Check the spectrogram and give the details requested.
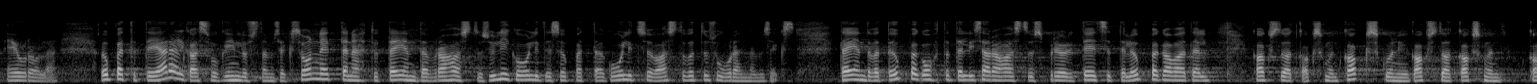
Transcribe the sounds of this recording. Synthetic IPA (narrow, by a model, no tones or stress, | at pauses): e̞wɾo̞lḛ | ɤpːˑe̞t̪ːˑɑt̪ːˑe̞jæɾe̞lkɑsvukind̪lust̪ɑmise̞kso̞nːe̞t̪ːe̞næht̪ud̪̥̚t̪æje̞nd̪̥ɑvrɑɦɑst̪usylʲiko̞ːlʲid̪̥e̞sɤpːˑe̞t̪ːˑɑjɑko̞ːlʲit̪ːˑu̥se̞vɑst̪uvɤt̪ːˑusuːɾe̞nd̪̥ɑmise̞̰ks | t̪æje̞nd̪ɑvɑt̪ːˑe̞ɤpːe̞ko̞ht̪ɑd̪e̞lisɑɾɑɦɑst̪usprio̞ɾit̪ːe̞ːt̪set̪ːˑe̞lɤpːe̞kɑvɑd̪e̞lkɑkst̪uɦɑt̪̚ˑkɑkskyme̞nd̪̥̚kɑkskunʲikɑkst̪uɦɑt̪̚ˑkɑkskymen | k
